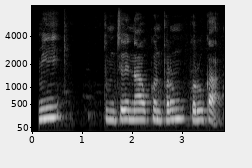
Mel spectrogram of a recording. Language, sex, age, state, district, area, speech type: Marathi, male, 60+, Maharashtra, Osmanabad, rural, read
